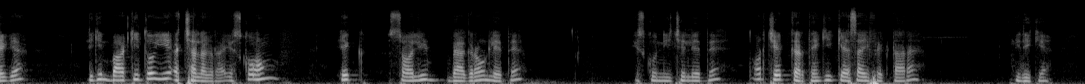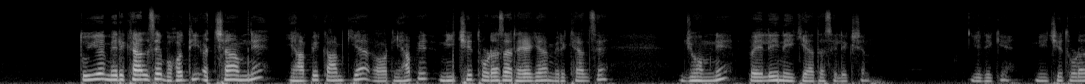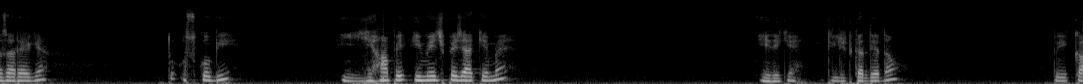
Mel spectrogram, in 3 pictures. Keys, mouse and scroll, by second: 0.0 ctrl+-, 3.3 click, 17.1 click, 17.5 ctrl+=, 17.7 space, 17.9 click, 18.1 space, 19.7 space, 19.8 click, 19.9 space, 20.7 click, 25.5 ctrl+d, 31.2 click, 32.0 click.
